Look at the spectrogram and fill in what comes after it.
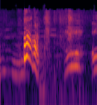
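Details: Pembroke Welsh Corgis playing together: a rising whine, then a sharp yelp, then two shorter whines, with a person's voice close by.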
